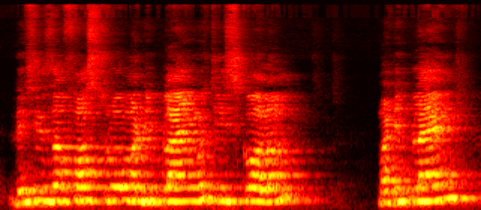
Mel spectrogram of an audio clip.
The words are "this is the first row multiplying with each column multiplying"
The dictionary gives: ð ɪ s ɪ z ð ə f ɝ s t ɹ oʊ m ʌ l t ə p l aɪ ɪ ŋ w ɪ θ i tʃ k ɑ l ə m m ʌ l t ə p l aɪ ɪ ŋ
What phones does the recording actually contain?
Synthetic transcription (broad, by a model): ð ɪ s ɪ z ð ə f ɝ s t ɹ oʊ m ʌ l t ə p l aɪ ɪ ŋ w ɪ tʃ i s k ɑ l ə m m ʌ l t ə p l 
